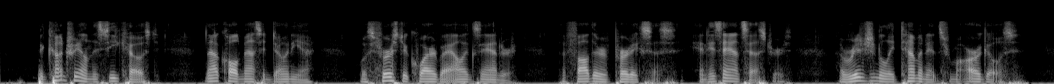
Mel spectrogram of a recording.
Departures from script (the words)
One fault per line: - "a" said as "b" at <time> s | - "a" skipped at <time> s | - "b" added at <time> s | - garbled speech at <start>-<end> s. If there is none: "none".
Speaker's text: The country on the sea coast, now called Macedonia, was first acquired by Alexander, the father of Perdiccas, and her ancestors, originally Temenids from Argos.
- "her" said as "his" at 7.1 s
